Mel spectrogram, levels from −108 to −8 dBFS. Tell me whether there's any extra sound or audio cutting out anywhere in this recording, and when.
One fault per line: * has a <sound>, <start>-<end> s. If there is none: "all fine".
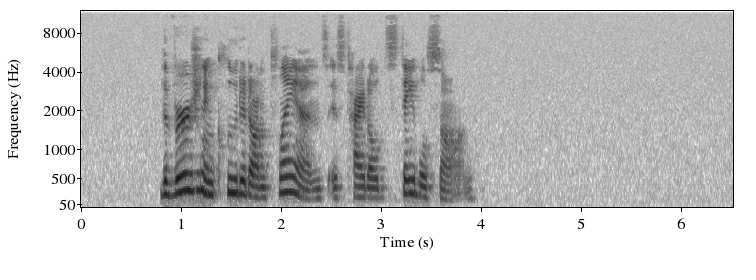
all fine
